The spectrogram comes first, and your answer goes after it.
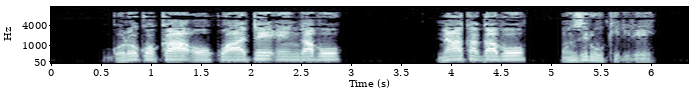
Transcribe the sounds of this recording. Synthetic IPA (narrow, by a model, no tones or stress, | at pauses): ɡo̞lo̞kokaokwaːte̞ːŋɡaβo̞ | naːkaɡaβo̞ː | nziɾuːkiɾḭɾe̞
